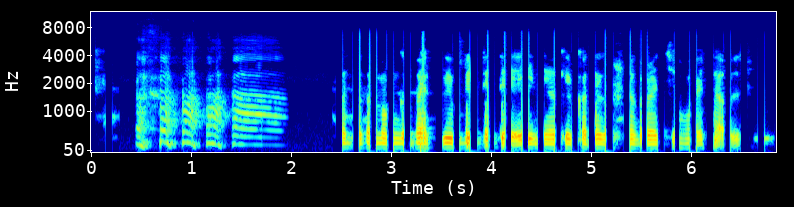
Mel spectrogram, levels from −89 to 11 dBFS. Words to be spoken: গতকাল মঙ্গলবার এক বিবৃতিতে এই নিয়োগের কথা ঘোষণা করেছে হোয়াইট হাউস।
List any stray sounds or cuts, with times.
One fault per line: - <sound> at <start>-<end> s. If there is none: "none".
- laugh at 0.4-2.0 s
